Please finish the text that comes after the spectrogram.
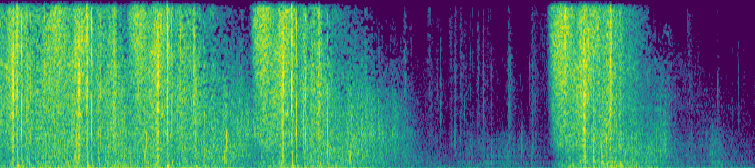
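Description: Confringo blasting spells in the video game Hogwarts Legacy, three heavy, rumbling explosions one after another, each a loud boom that fades into a long low roll before the next.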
